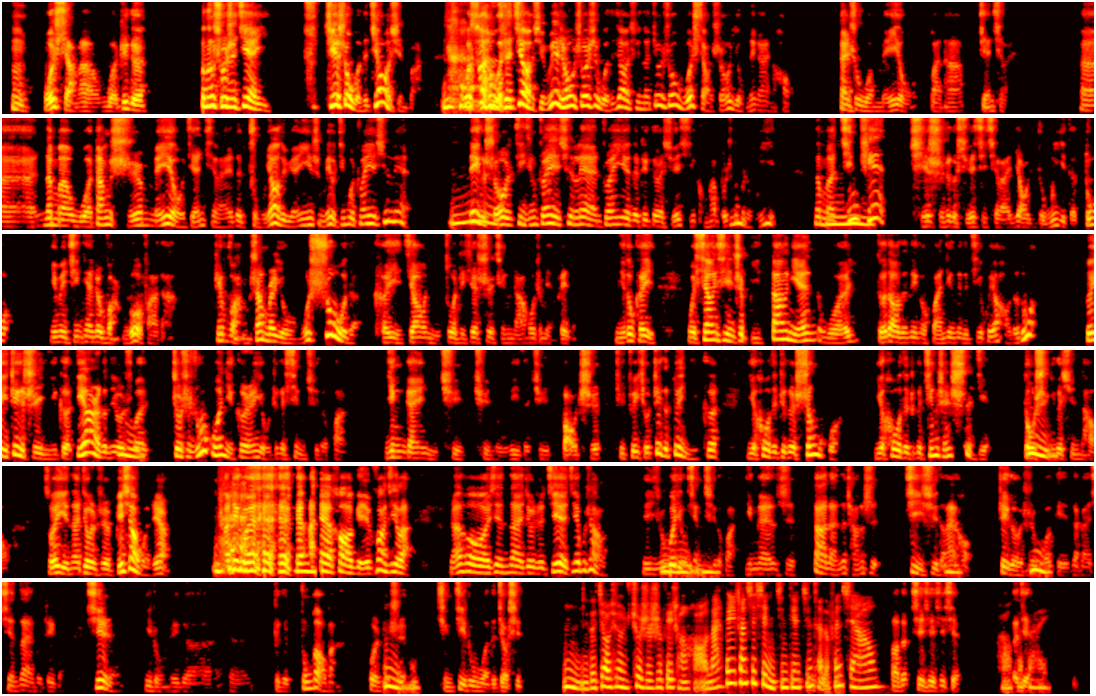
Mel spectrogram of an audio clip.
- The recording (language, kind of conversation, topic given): Chinese, podcast, 是什么原因让你没能继续以前的爱好？
- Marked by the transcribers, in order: laughing while speaking: "算我的"; laugh; laugh; laughing while speaking: "个爱好"; tapping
